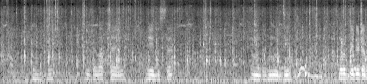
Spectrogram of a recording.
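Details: Captive domestic pigeons, fed late in the morning and restless for food, give low throaty coos in repeated bursts while a person talks nearby.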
